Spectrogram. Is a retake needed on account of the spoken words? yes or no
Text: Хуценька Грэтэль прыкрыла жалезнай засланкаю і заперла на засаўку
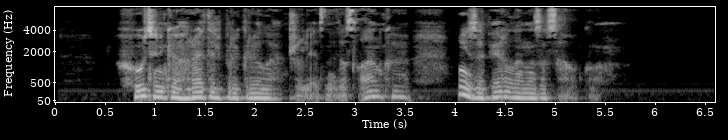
no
